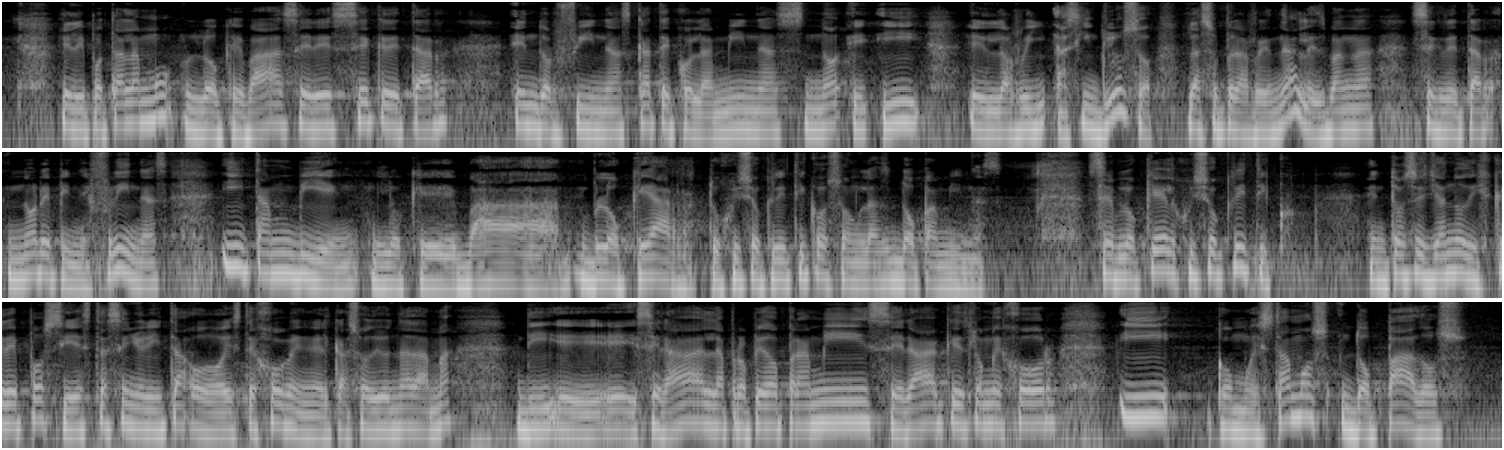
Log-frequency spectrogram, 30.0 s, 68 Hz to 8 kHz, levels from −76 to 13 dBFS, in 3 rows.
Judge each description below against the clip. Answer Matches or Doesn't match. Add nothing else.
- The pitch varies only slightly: Doesn't match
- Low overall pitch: Matches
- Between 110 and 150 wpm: Matches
